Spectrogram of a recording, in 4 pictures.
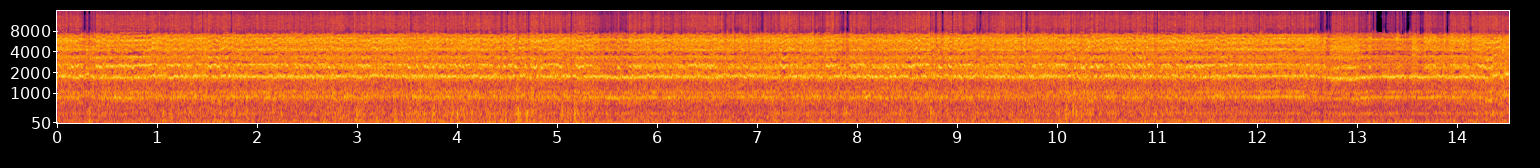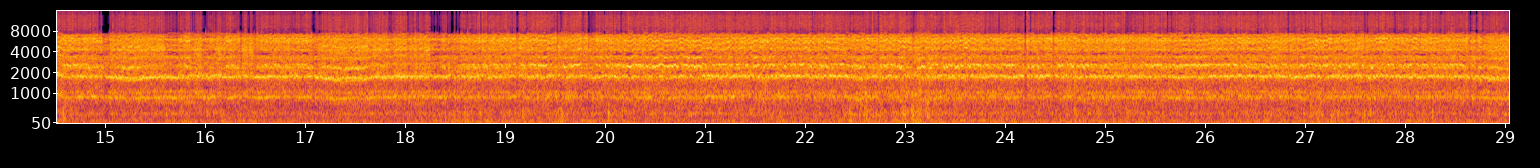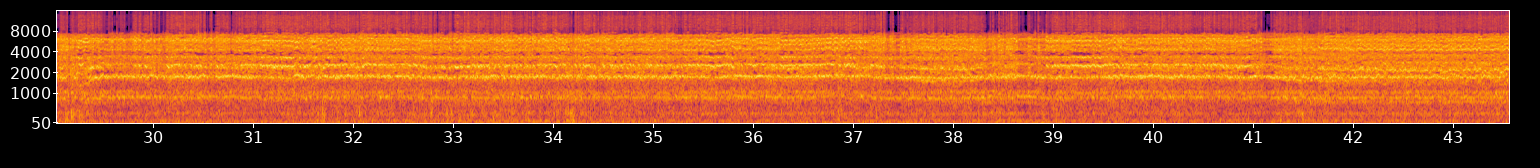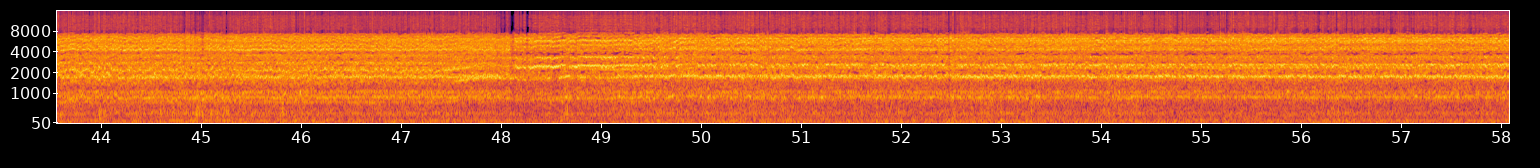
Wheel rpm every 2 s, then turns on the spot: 230, 230, 230, 230, 240, 230, 230, 230, 230, 230, 220, 230, 230, 230, 220, 230, 220, 230, 220, 220, 230, 210, 210, 210, 220, 230, 240, 240, 230.
none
